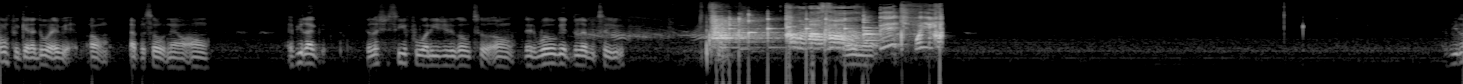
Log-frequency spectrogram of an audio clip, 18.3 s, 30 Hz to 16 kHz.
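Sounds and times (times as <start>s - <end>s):
speech: 0.1s - 2.7s, 3.6s - 8.0s, 10.6s - 11.8s
phone ringtone melody: 8.8s - 11.8s.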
